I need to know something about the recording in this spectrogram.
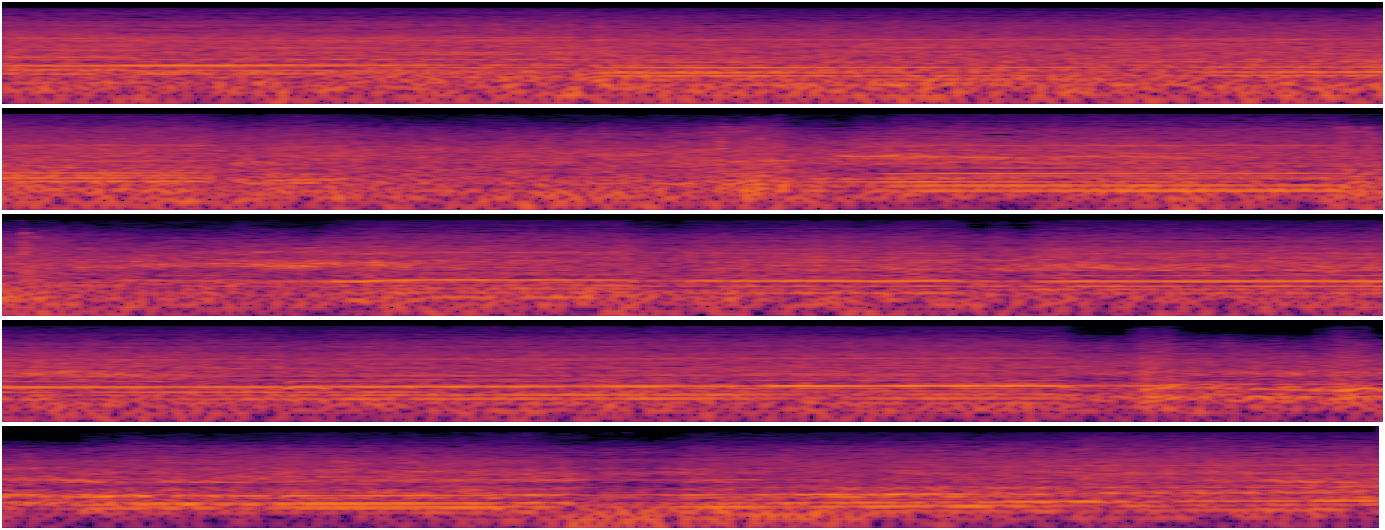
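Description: A racing car engine roars and shifts gears at high speed.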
